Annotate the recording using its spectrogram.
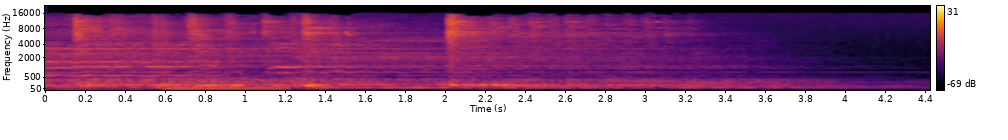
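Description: Closing chord of an acoustic folk song: strummed acoustic guitars and double bass with voices holding the last notes, a final strum about two seconds in, then the chord fading away.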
